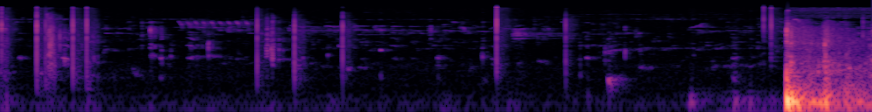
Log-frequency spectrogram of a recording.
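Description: Faint outdoor quiet with a few high, quick bird chirps and small scattered clicks. Near the end a sudden loud rumbling burst of noise hits the microphone and fades over about a second.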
